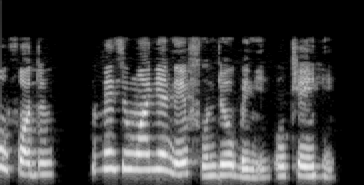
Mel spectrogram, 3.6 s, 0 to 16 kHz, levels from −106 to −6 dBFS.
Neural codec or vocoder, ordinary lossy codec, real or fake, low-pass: codec, 16 kHz, 16 kbps, FreqCodec, larger model; none; fake; 7.2 kHz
